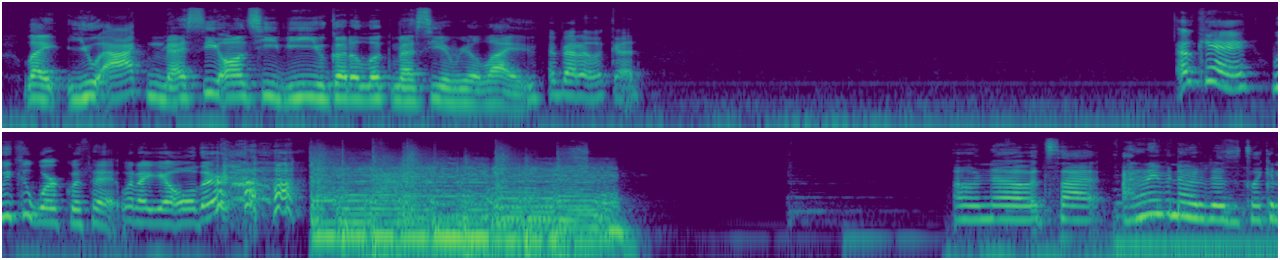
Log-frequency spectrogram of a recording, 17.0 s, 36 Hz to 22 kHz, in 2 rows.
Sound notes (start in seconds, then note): 9.9 laughs; 10.5 punk rock intro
